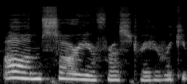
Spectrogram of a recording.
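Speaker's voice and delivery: ordinary talk, nothing marked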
